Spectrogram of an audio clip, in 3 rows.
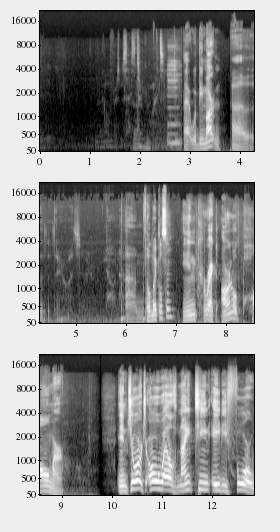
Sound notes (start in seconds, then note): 2.6 buzzer buzzes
